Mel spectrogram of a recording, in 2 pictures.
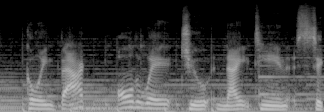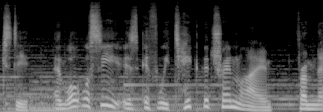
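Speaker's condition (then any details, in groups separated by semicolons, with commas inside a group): No condition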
